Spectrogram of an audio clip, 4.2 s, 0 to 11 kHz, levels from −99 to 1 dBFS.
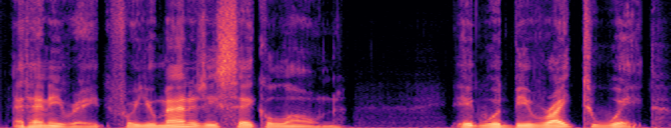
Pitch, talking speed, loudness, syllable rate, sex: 110 Hz, 185 wpm, -18 LUFS, 5.9 syllables/s, male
